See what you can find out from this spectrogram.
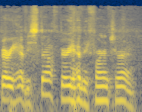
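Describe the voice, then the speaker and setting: A man narrates a junk removal job in brisk, repetitive updates, his voice sitting a little high for a man. It was recorded on a handheld phone at the work site, with clear work noise behind him. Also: steady tone. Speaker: junk removal business owner. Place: outdoors and in a basement at a house cleanout.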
